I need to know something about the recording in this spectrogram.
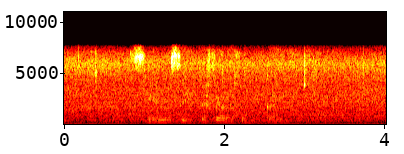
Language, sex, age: Tswana, female, 19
